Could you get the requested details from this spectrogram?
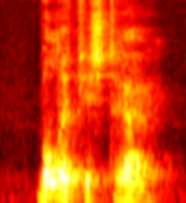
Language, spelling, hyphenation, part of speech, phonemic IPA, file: Dutch, bolletjestrui, bol‧le‧tjes‧trui, noun, /ˈbɔ.lə.tjəsˌtrœy̯/, Nl-bolletjestrui.ogg
- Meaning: an official shirt worn and accorded daily to the leader in the mountains classification in the Tour de France; a polka dot jersey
